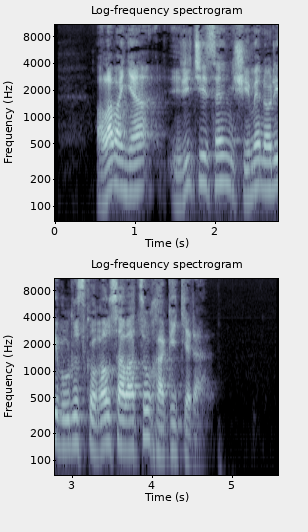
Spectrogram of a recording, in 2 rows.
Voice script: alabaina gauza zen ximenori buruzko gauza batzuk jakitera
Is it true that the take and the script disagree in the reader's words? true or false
true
